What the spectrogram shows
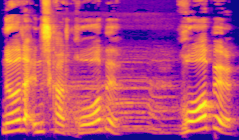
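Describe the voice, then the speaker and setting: Female poetry reader, mid-range pitch, hushed and brooding, over a music track. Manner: intimate, brooding recitation rising to anguished shouts.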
